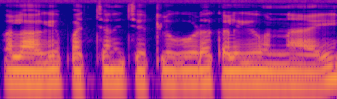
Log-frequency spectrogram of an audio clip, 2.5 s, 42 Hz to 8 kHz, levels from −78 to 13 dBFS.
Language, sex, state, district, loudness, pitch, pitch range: Telugu, male, Andhra Pradesh, Sri Satya Sai, -18 LUFS, 95 Hz, 95-100 Hz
